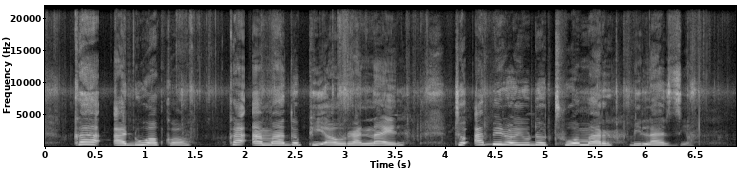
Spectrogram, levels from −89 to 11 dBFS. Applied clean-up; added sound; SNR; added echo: none; none; none; none.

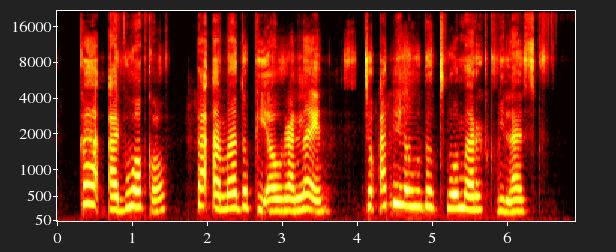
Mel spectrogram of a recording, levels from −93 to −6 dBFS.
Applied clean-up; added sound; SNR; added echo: neural mask model DeepFilterNet 3.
